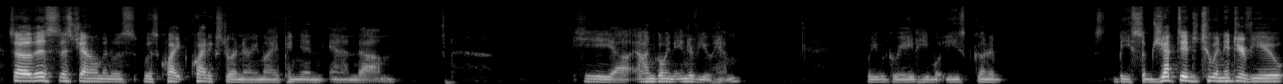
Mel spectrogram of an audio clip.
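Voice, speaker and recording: Recorded very cleanly against a silent background, the voice moves at a moderate pace with ordinary pitch variation, big swings in loudness, and long, frequent pauses. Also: man. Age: 60s. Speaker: UFO researcher and author. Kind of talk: solo podcast monologue. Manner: casual, halting with many fillers.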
